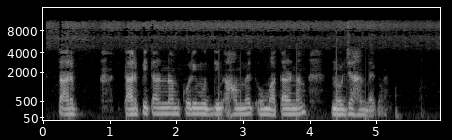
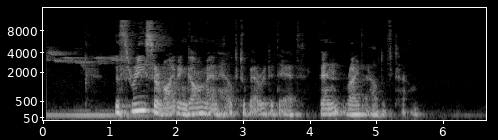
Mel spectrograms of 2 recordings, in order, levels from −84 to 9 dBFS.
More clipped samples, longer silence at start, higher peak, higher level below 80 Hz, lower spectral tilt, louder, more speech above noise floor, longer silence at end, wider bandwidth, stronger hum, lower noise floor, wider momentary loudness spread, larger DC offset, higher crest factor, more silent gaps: neither; about the same, 0.05 s vs 0.05 s; second, -8 dBFS vs -4 dBFS; about the same, -54 dBFS vs -54 dBFS; about the same, -5 dB/octave vs -6 dB/octave; second, -26 LUFS vs -21 LUFS; second, 20 dB vs 39 dB; second, 0 s vs 1 s; about the same, 11.5 kHz vs 11.5 kHz; neither; second, -46 dBFS vs -59 dBFS; second, 15 LU vs 19 LU; neither; about the same, 18 dB vs 18 dB; neither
